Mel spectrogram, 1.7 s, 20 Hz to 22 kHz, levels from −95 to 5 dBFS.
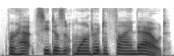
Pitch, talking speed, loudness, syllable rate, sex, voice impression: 200 Hz, 275 wpm, -16 LUFS, 5.7 syllables/s, female, feminine, slightly young, tensed, powerful, hard, clear, fluent, cute, slightly friendly, unique, slightly sweet, lively, slightly sharp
